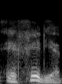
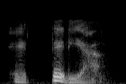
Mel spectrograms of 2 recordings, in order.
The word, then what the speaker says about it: Egeria: Una la tomo de una escritora gallega importantísima que se llama Egeria, también se pronuncia Eteria.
